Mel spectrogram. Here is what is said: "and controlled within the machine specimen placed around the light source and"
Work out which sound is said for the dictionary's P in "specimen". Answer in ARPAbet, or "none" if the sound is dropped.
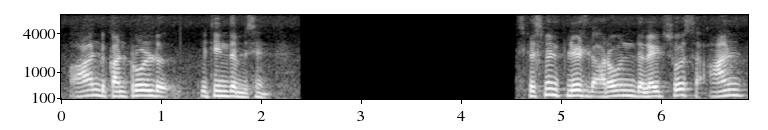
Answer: P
